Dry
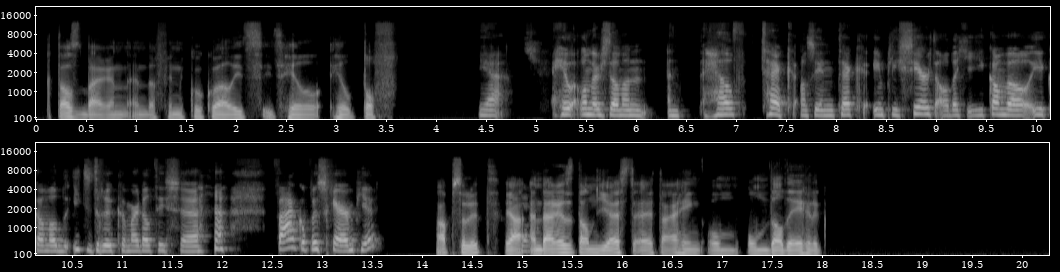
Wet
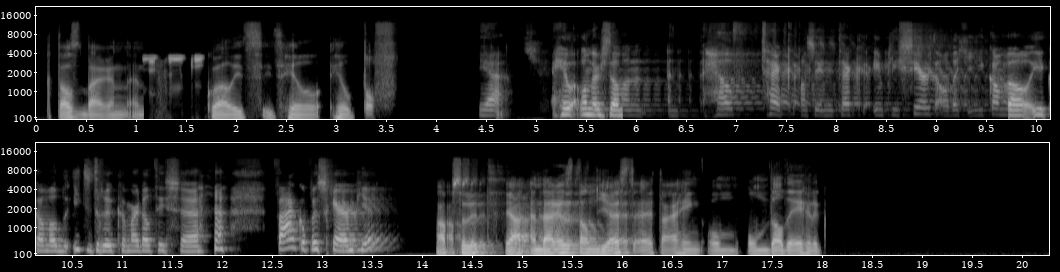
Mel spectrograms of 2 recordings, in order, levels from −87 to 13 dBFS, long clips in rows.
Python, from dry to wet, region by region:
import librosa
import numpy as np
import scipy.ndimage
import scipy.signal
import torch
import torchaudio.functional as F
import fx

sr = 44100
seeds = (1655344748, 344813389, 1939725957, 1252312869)

y = fx.chain(x, sr, fx.highpass(hz=120.0, slope=12),
    fx.freq_invert(carrier_hz=3500), at=(1.07, 1.69))
y = fx.chain(y, sr, fx.highpass(hz=570.0, slope=12),
    fx.high_shelf(hz=4700.0, db=4.0), at=(3.18, 4.61))
y = fx.chain(y, sr, fx.highpass(hz=1400.0, slope=12),
    fx.echo_feedback(ms=105, feedback_pct=58, wet_db=-14.0), at=(5.86, 9.73))
y = fx.chain(y, sr, fx.low_shelf(hz=110.0, db=12.0),
    fx.echo_feedback(ms=85, feedback_pct=30, wet_db=-10.0), at=(13.11, 16.11))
